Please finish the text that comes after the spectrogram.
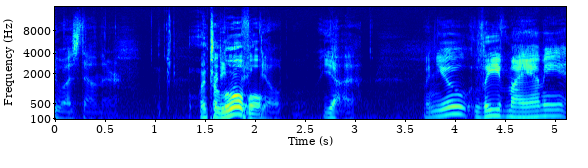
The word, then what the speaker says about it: Louisville: You're closer than someone who says Louisville. Yeah, that's not. Louisville, no. Louisville, no. Louisville, yes. Lowell.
